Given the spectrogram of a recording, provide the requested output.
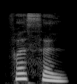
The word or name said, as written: ಫಸಲು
